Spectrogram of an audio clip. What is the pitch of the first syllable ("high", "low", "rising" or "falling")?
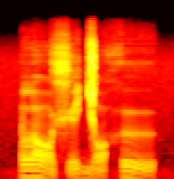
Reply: falling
